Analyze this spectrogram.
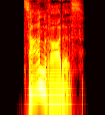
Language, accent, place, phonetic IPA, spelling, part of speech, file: German, Germany, Berlin, [ˈt͡saːnˌʁaːdəs], Zahnrades, noun, De-Zahnrades.ogg
- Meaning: genitive singular of Zahnrad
